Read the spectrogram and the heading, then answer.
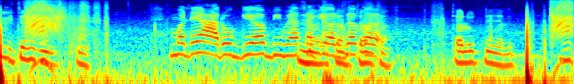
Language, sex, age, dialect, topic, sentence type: Marathi, male, 18-24, Varhadi, banking, question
